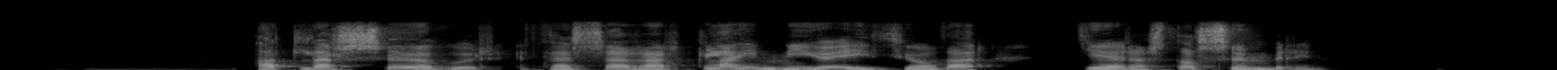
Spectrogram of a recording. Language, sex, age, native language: Icelandic, female, 60-69, Icelandic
